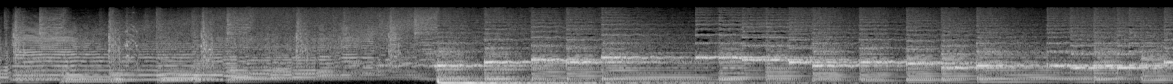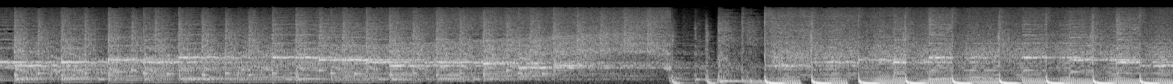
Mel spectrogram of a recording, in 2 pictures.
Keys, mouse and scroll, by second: 1.5 KP_7, 2.5-5.5 scroll down 1, 5.5 click, 8.1 shift+d, 10.8-15.6 drag, 15.6 KP_1, 16.3-17.3 scroll up 1, 17.3-19.6 drag, 19.6-20.0 scroll up 1, 20.0 shift+middle click, 20.4-21.4 shift+scroll up 2, 21.4-21.9 shift+middle drag, 21.9-23.0 scroll up 1, 23.0-23.4 shift+middle drag.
